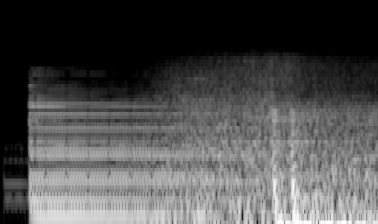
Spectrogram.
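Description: A piano chord rings out and slowly fades.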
